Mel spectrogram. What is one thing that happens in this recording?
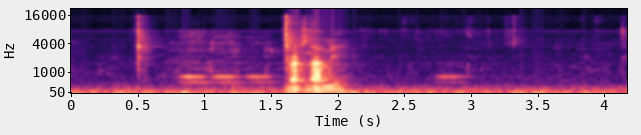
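A woman chews and smacks her lips while eating.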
